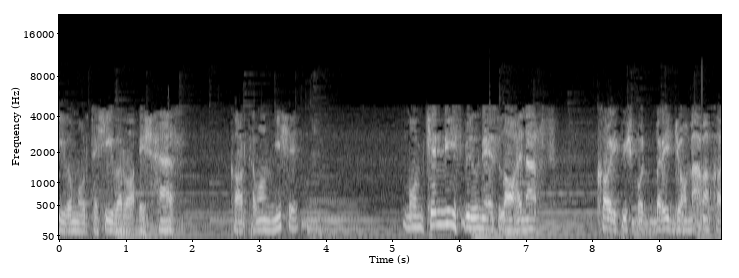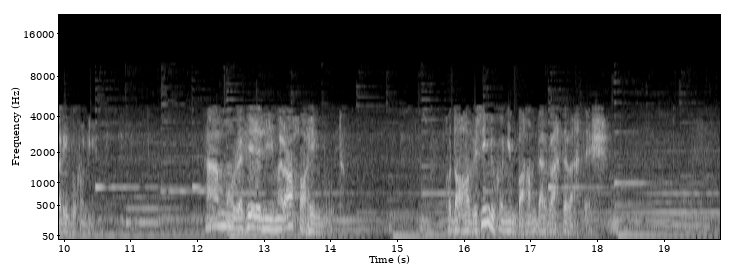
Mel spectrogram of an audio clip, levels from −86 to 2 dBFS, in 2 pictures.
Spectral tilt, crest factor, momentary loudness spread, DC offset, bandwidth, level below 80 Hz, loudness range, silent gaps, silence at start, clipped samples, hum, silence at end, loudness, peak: -7.5 dB/octave; 16 dB; 17 LU; under 0.1%; 9.4 kHz; -40 dBFS; 5 LU; none; 0 s; under 0.1%; none; 0 s; -22 LUFS; -8 dBFS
